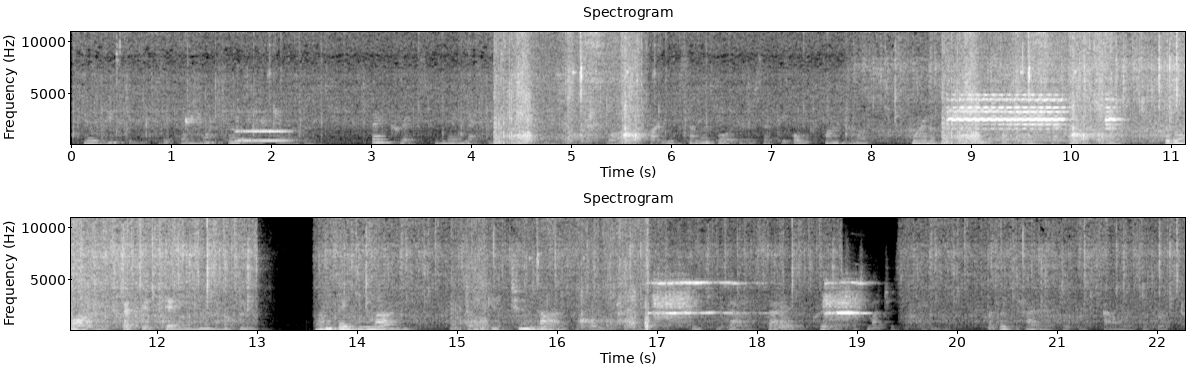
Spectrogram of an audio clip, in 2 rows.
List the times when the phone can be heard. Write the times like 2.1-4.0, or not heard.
1.1-2.2, 8.8-10.5, 16.9-19.1.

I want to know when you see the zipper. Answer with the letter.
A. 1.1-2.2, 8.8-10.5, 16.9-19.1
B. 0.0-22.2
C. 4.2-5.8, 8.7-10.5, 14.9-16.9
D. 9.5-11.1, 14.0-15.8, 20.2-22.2
C.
